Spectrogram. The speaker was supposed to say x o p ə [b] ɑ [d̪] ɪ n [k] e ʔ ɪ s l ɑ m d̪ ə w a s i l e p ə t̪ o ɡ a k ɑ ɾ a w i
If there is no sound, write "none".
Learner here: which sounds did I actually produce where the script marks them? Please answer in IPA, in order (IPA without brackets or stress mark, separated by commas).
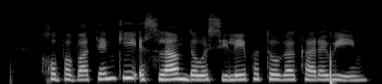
b, t̪, k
